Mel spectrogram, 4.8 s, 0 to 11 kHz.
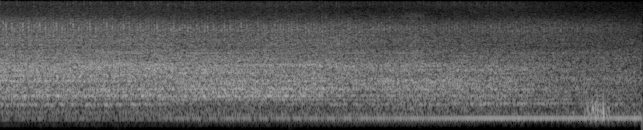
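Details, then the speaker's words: Dodge Charger V6 idling just after a homemade true cold air intake was fitted: steady, even idle at a little under 700 rpm (usually 600–700 warm) with a louder breathy intake rush, no hissing; sounds healthy. "i'm waiting to see if the car idles down more usually when it's warmed up and idling it idles at around six to seven hundred rpms it is currently at a little under seven"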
